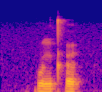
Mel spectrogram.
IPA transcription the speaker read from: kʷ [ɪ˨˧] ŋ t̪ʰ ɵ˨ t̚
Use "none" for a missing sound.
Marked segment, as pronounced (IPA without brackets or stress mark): ɪ˨˧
